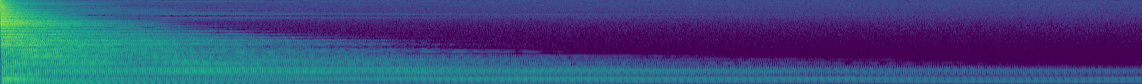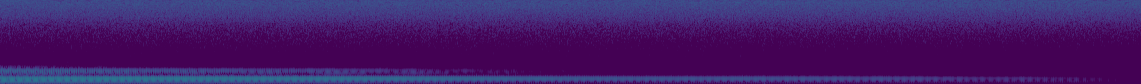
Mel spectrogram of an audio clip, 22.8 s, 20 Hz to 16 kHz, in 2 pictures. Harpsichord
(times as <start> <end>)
0.0 2.8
